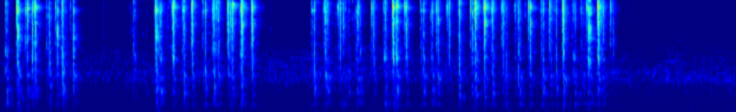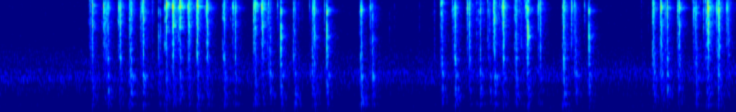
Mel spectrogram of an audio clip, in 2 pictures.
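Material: Plastic, metal.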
